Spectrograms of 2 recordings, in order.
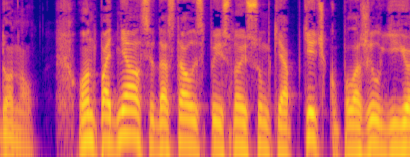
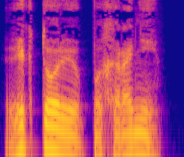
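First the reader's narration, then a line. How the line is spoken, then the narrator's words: Quiet request. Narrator (Russian): тихо попросил он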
